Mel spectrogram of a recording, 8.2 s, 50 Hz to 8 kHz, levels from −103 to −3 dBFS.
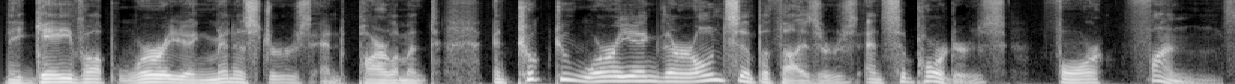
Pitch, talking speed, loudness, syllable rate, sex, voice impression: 120 Hz, 125 wpm, -18 LUFS, 4.0 syllables/s, male, masculine, adult-like, cool, slightly intellectual, slightly calm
